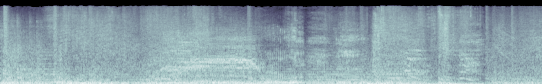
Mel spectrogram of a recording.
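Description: Film battle sound design: the kaiju Leatherback roaring, with heavy booming impacts and a deep rumble under loud orchestral score.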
